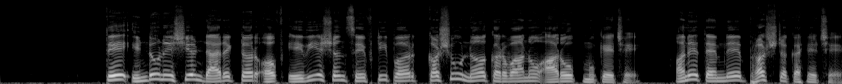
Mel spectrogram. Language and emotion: Gujarati, neutral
